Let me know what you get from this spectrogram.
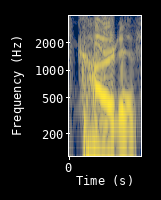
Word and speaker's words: Cardiff: it's not Bank of the Cow. It's Bank of Cardiff, and you spell it C-A-R-D-I-F-F.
